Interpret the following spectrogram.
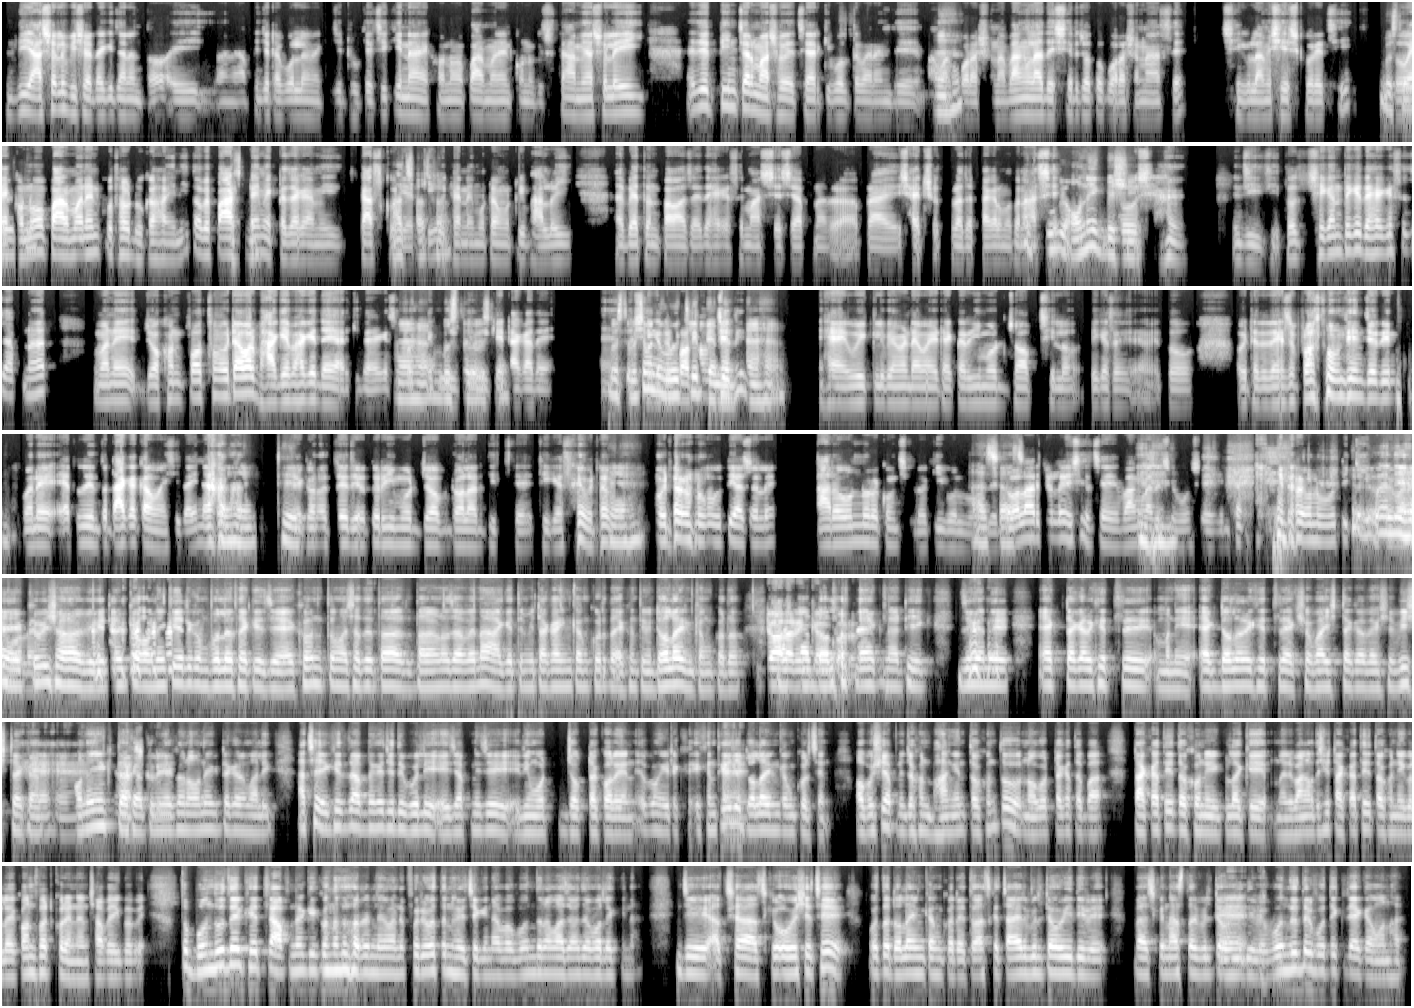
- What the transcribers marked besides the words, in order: "ঢুকেছি" said as "ঢুকেচি"; other background noise; "ঢোকা" said as "ঢুকা"; "খুবই" said as "কুবি"; tapping; laughing while speaking: "প্রথম, দিন যেদিন মানে এতদিন তো টাকা কামাইছি, তাই না?"; laughing while speaking: "ওইটার অনুভূতি আসলে আরো অন্যরকম … হতে পারে বলেন?"; chuckle; laugh; laughing while speaking: "টাকা আর ডলার তো প্যাক না ঠিক"; chuckle; stressed: "অনেক"
- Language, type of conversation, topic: Bengali, podcast, প্রথমবার নিজের উপার্জন হাতে পাওয়ার মুহূর্তটা আপনার কেমন মনে আছে?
